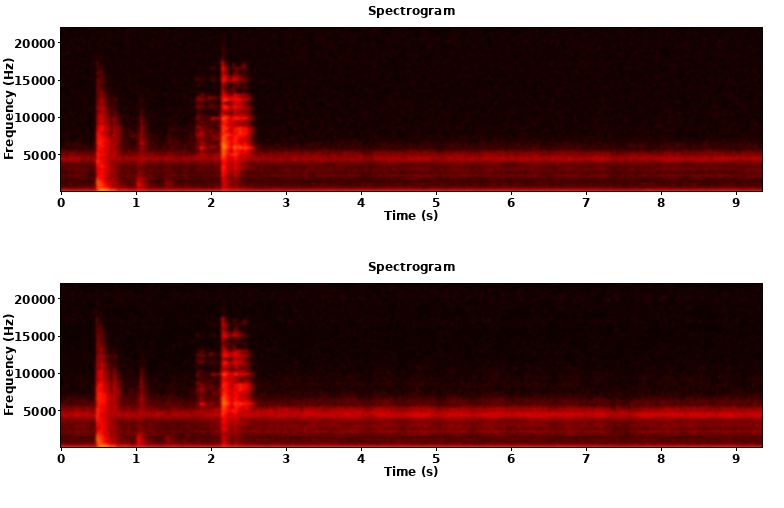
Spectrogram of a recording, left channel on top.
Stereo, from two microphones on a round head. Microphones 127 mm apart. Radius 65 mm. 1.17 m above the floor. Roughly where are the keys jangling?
Right.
